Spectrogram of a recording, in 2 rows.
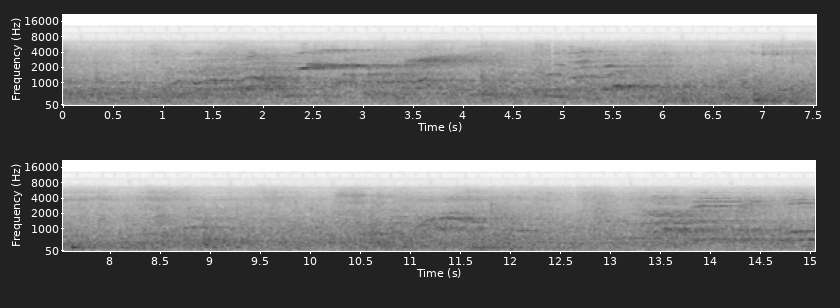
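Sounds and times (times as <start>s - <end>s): distant indistinct voices: 0.0s - 15.0s.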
